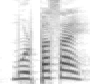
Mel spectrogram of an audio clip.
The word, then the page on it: murpa sai: Apatani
